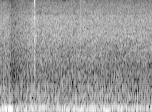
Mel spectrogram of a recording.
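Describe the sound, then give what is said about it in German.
Wind buffets the microphone in a steady low rumble, swelling slightly in gusts throughout, loud with no voices. “Es ist jetzt wieder ziemlich windig, ne?”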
